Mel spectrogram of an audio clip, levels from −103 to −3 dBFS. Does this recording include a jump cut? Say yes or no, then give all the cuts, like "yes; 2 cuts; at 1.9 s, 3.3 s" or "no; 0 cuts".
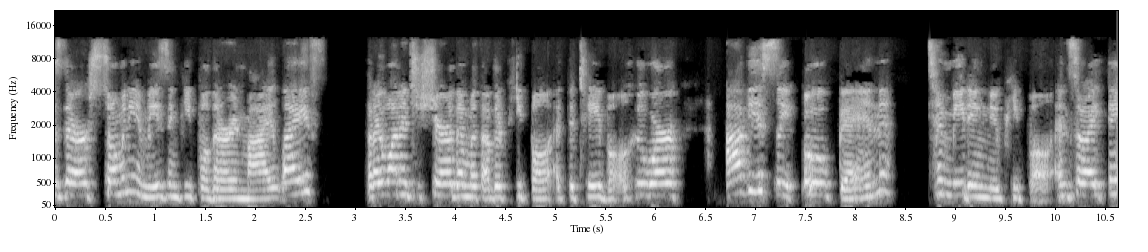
no; 0 cuts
